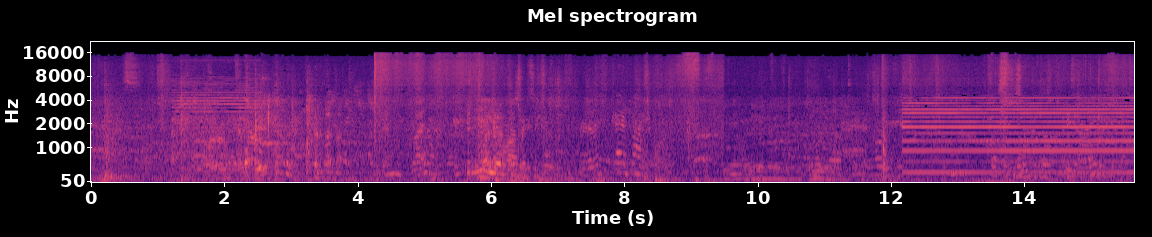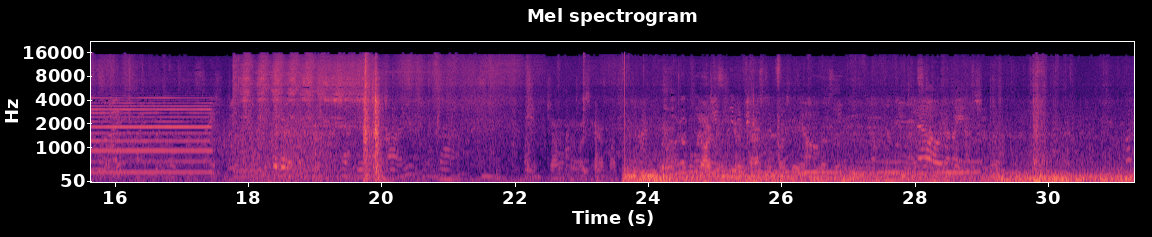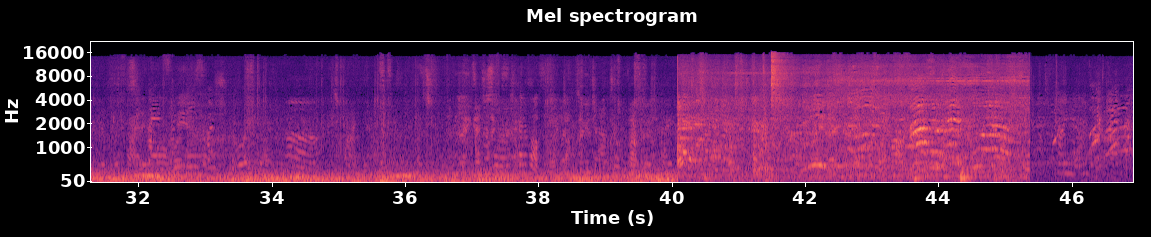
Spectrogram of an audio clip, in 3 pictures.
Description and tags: Paris Funicular, outside and inside.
